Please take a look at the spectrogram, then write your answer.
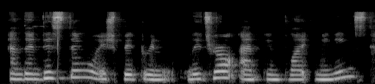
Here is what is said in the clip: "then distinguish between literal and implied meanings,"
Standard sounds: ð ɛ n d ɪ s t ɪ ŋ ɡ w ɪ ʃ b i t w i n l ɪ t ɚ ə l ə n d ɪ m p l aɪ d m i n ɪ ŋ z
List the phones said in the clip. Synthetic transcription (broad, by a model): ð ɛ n d ɪ s t ɪ ŋ ɡ w ɪ ʃ b i t w i n l ɪ t ɚ ə l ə n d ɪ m p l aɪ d m i n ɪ ŋ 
